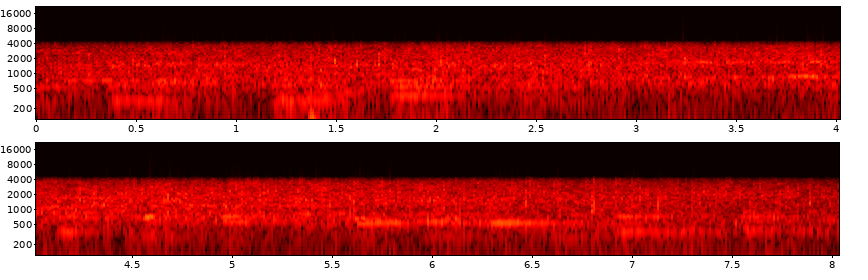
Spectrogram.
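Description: Studio audience laughing and applauding over background music.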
